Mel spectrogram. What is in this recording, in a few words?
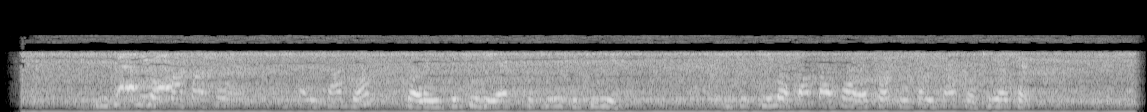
6m ssb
